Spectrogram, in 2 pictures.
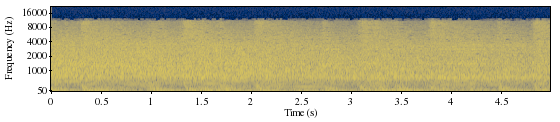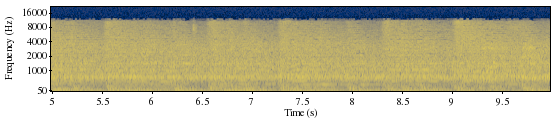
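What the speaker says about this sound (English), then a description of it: "This crowd bringing the energy and noise early" Steady, dense roar of a large football stadium crowd, constant and loud throughout with a broad wash of voices and no distinct pauses.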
